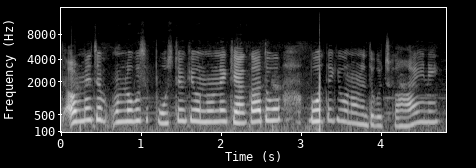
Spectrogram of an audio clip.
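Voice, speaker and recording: A woman's voice: sits high, fast talker, dull audio, slight background noise, pitched above the performer's own voice, natural voice. A woman voicing a bewildered young man who suddenly hears other people's thoughts and struggles to explain.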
